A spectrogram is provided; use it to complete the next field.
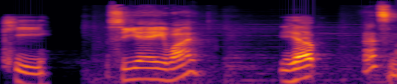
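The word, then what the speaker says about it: Caey: hate being that guy I love it it's key but it's it's not K it's pronounced key c-a-e-y yep all right and did you know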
